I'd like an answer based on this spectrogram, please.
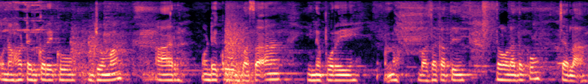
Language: Santali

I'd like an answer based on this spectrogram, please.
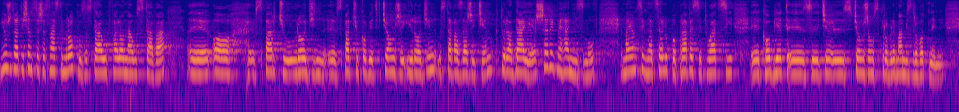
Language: Polish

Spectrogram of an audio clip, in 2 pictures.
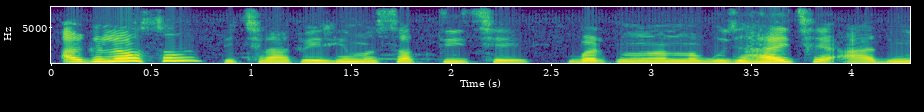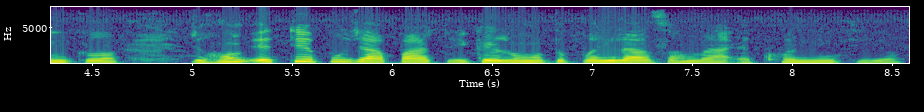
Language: Maithili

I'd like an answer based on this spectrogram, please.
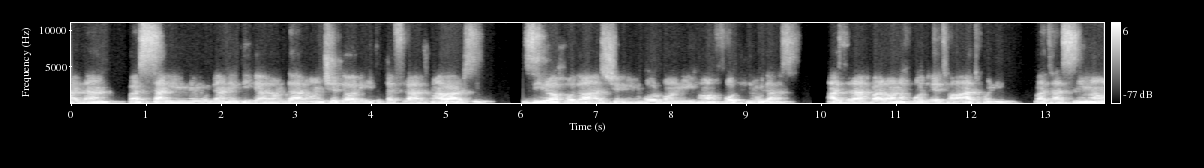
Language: Persian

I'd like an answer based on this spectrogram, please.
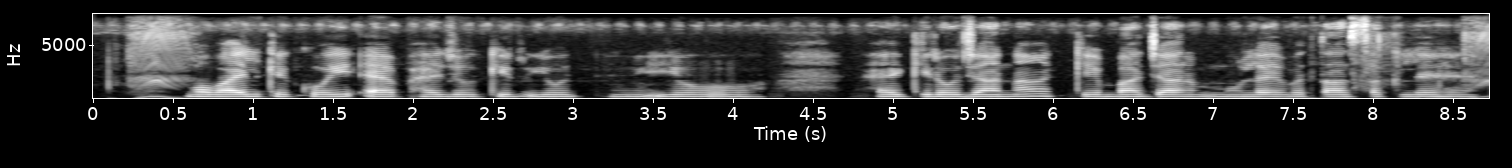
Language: Magahi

